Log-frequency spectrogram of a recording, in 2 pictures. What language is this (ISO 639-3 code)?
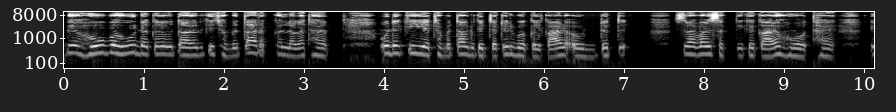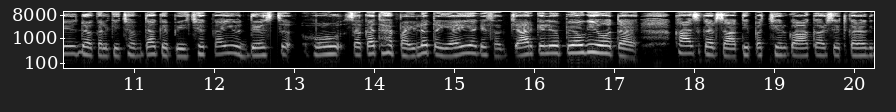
bjj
